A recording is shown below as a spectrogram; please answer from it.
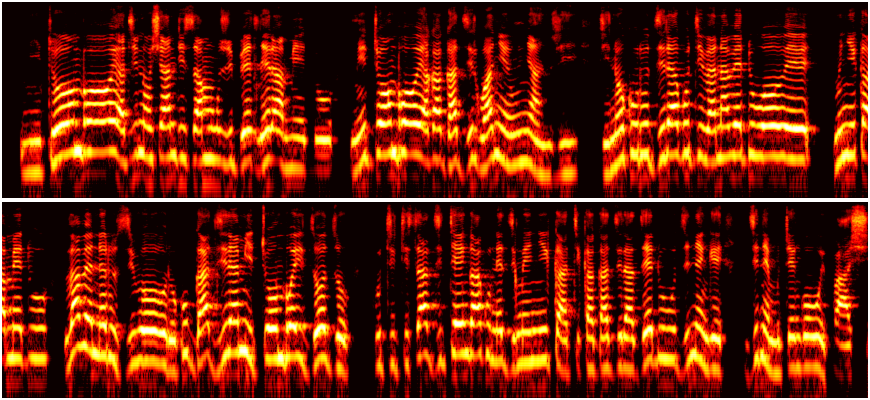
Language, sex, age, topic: Ndau, female, 36-49, health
